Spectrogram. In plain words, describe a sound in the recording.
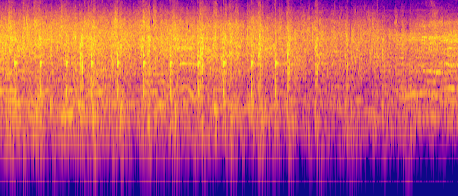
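Many people thump rapidly on desks in a large hall.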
